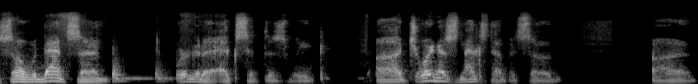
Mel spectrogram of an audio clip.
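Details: Adult male laryngectomee speaking with a tracheoesophageal puncture voice prosthesis, recently changed; tracheoesophageal voice after laryngectomy.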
